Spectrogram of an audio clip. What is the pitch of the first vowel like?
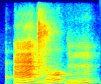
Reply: rising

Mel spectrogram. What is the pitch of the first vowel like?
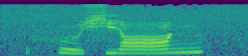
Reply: low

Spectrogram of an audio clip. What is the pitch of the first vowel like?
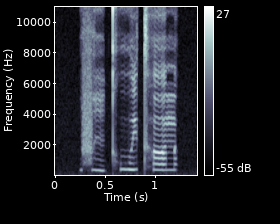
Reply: low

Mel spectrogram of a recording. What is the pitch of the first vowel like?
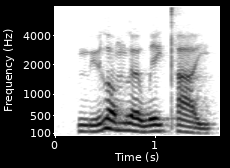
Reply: rising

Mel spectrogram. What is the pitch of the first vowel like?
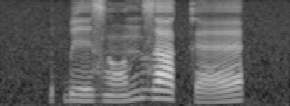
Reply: low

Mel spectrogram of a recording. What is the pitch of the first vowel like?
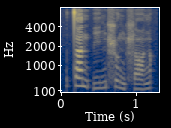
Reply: falling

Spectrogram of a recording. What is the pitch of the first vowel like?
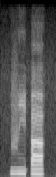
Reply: high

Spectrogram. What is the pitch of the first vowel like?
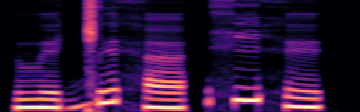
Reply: low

